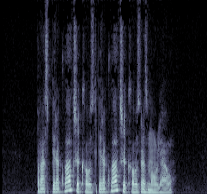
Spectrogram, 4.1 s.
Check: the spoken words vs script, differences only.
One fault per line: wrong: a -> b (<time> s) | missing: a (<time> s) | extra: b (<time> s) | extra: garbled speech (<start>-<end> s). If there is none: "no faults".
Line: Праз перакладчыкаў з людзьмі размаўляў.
wrong: людзьмі -> перакладчыкаў (2.0 s)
